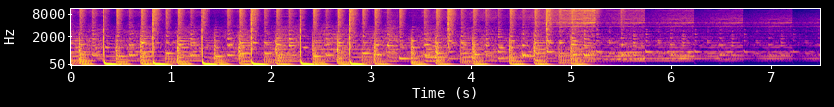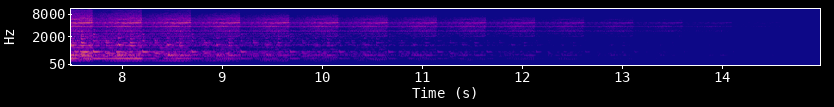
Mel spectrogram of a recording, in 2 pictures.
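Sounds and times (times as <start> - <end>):
melodic techno remix: 0.0 - 11.6.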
